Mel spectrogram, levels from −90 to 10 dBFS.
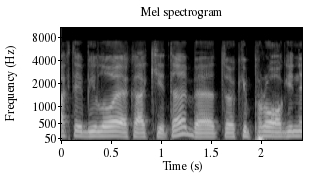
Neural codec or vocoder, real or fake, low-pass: none; real; 7.2 kHz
